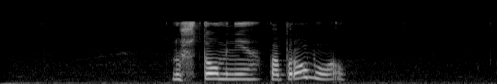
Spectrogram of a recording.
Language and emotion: Russian, neutral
